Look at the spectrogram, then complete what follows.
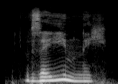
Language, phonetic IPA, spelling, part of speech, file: Russian, [vzɐˈimnɨj], взаимный, adjective, Ru-взаимный.ogg
- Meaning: mutual, reciprocal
